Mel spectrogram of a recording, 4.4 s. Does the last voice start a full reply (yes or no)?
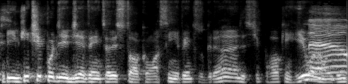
yes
